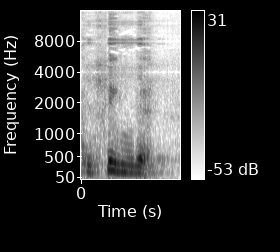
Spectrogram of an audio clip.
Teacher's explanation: quella G non si deve sentire, ecco, è ormai scomparsa nella pronuncia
